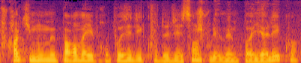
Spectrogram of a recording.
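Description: A man's ordinary pitch variation is heard against noticeable background noise. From Paris suburbs (banlieue), France. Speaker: comic book artist. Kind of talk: interview. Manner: halting, many repetitions and hesitations.

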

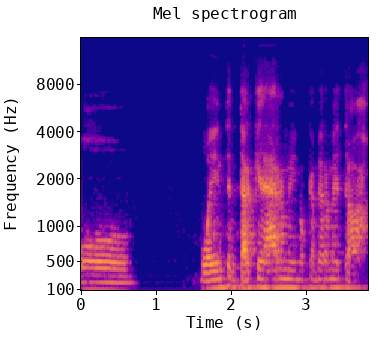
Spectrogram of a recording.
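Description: A man's normal speaking voice, a normal speaking voice at medium pitch with ordinary pitch variation and a fairly slow pace. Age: 20s. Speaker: lawyer. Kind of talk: interview.

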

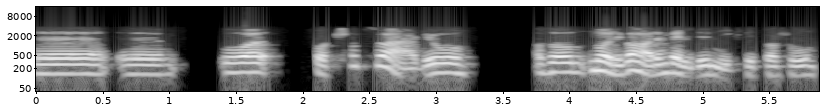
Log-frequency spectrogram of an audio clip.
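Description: A man speaks at a fairly high pitch. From South America, moved to Norway at 14. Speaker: tax policy activist. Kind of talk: interview. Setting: remote call. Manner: halting, many repeated words and fillers.

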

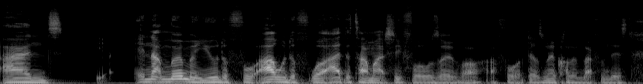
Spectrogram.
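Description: In a London accent, a man with a very deep, low pitch and vocal fry talks at a very fast pace with ordinary pitch variation. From East London, England. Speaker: machine learning engineer. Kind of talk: interview.

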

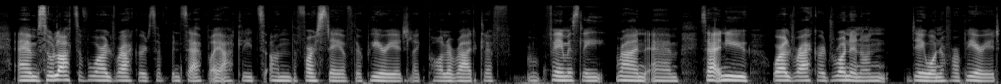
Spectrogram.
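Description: Speaking at a fairly quick pace with an Irish accent, a woman has a fairly low voice, captured in a very clean recording with a silent background and a dry, close sound with no echo. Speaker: women's sport and health advocate. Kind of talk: radio interview. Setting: radio studio. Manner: fast; animated.

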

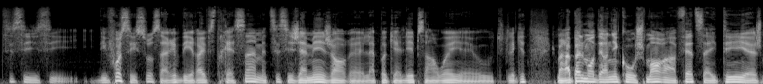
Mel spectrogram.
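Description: Dry and close with no echo, a man's voice races at a very fast pace with ordinary pitch variation. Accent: Quebec. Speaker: radio co-host. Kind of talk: casual chat. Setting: studio.

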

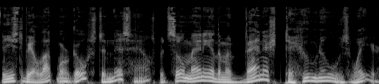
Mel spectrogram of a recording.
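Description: The voice reads in a natural way.

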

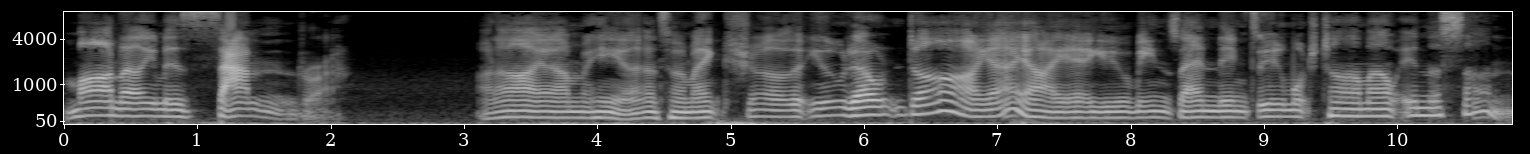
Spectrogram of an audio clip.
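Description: A man speaks very slowly in a whiny, put-on character voice at a medium pitch, on a very clean recording with a silent background.

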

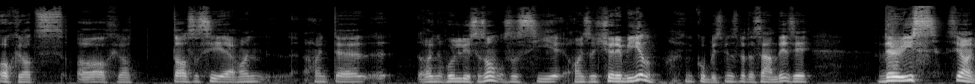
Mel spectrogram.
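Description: Somewhat breathy, a man speaks with long, frequent pauses, big swings in loudness and ordinary pitch variation. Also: medium pitch for a man, moderate pace. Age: 50s. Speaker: hunter. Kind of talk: casual interview.

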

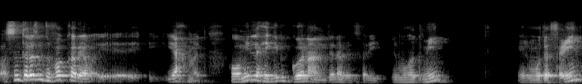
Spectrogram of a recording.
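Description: This man has an Egyptian accent. He talks at a very fast pace. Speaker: football fan pundit. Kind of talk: casual chat.

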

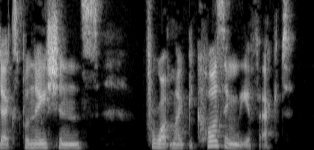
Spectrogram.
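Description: With an Irish accent, a woman speaks at a fairly quick pace and a medium pitch, recorded very cleanly against a silent background. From Ireland. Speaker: journalist. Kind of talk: interview.

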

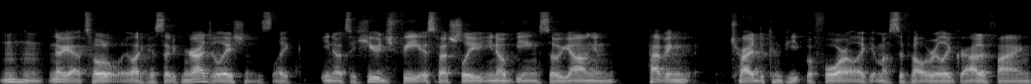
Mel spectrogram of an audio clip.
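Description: A man with an American accent and a very deep, low pitch, fairly even intonation at a moderate pace, against a quiet background. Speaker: podcast host. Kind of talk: interview, casual chat.

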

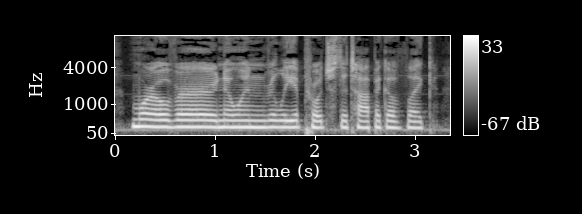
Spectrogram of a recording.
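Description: In a quiet background, a woman speaks at a medium pitch with a dark, mellow tone. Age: 30s. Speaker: podcast co-host. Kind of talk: casual chat. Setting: in-person recording.

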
